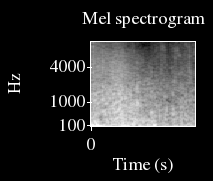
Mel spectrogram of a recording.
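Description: A single loud video game gunshot, a heavy close boom that decays quickly into a short rumbling tail, alone with no talk.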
